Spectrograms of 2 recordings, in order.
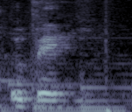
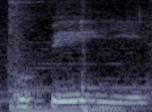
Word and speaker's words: Obehi: So, Obehi, when did you start makeup? Yeah, this is my friend and she doesn't know my name. My name is Obehi. What's Obehi? Obehi.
